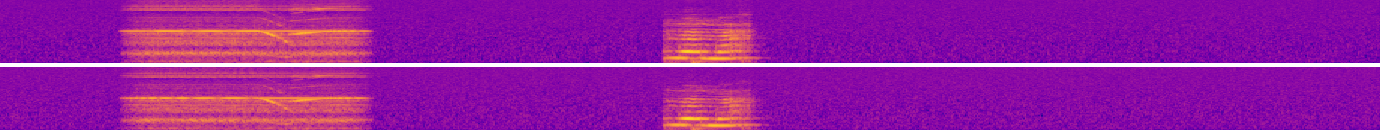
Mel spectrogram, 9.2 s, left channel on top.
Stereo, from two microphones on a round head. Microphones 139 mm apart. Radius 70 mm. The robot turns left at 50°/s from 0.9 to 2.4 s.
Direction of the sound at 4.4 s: 30° left (ahead or behind).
